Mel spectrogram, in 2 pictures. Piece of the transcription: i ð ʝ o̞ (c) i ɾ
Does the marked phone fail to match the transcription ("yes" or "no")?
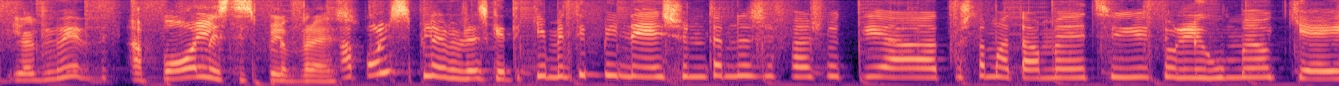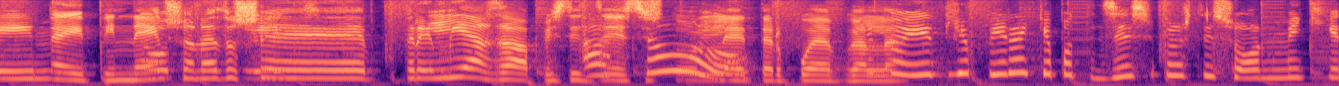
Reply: yes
